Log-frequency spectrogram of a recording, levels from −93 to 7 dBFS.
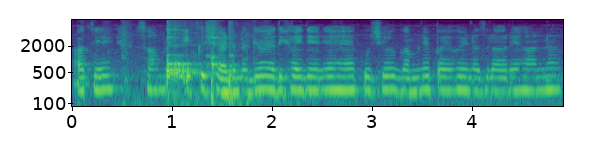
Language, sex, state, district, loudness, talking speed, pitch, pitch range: Punjabi, female, Punjab, Fazilka, -20 LUFS, 220 wpm, 205 Hz, 200-210 Hz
